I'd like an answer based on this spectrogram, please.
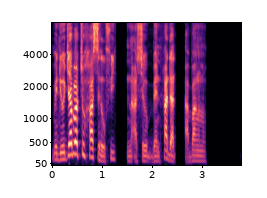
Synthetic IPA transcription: mɪ̃˨dɪ˨ɔ˨d͡ʑa˦ba˦tʰʊ˦ha˦sɛ˨fi˦ | nã̰˨ʔa̰˨ɕɛ˨bɛ̃˨nha˦da˨d̚a̰˨bã˦ŋnʊ̃˦

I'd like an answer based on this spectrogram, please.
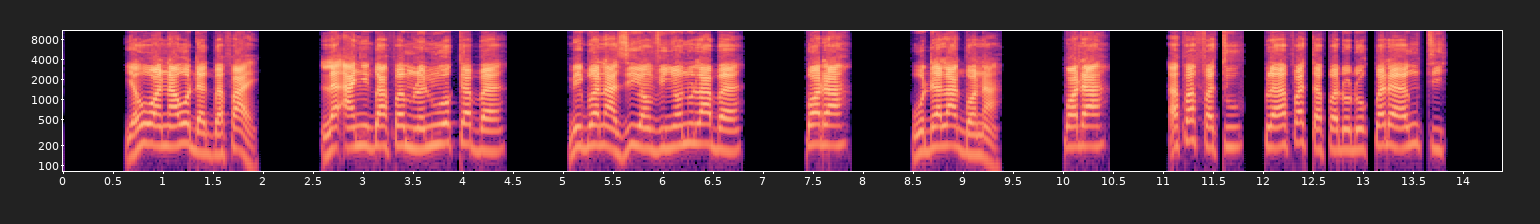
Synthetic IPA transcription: je˨ɦo˦wa˦nã˦wo˦ɖɛ˨ɡ͡bɛ˨ɸa˦ɛ̰˨ | lɛ˨ʔa˨ɲĩ˦ɡ͡ba˦ɸɛ˦mlɛ̃˨nũ˦wo˦kɛ˦bɛ˦ | mĩ˦ɡ͡blɔ˦nã˨zi˦jɔ̃˨mvi˨ɲɔ̃˦nũ˦la˦bɛ˦ | k͡pɔ˦ɖa˦ | wo˨ɖɛ˦la˦ɡ͡bɔ˨nã̰˨ | k͡pɔ˦ɖa˦ | ɛ̰˦ɸɛ˦ɸɛ˨t̪u˦k͡plɛ˦ɛ˦ɸɛ˦t̪ɛ˨ɸɛ˨ɖo˨ɖo˨k͡pɛ˦ɖɛ˦ɛ˦ŋũ˦t̪i˦

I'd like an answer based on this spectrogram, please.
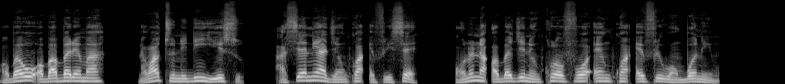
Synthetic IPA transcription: ɔ˨bɛ˦wʊ˦ʔɔ̰˨ba˦bæ˦ɾe˦mã˦ | nã˨wã˦tʰʊ̃˨nɪ̃˨dĩ˦je˦sṵ˨ | a̰˨sɪ˦ɛ˦nɪ̃˦a˨d͡ʑɪ̃˨ŋ̩˨kʷã˦ʔæ˨fɾi˨sɛ˦ | ɔ˨nʊ̃˦nã˨ʔɔ˨bɛ˦d͡ʑɪ˦nɪ̃˨ŋ̩˨kʰʊ˦ɾɔ˦fʊ˦ɔ˦ʔɛ̃˦ŋ̩˦kʷʰã˦ʔæ˦fi˦ɾi˦˨wɔ̃˨m̩˨bɔ˦nɪ̃˨m˨

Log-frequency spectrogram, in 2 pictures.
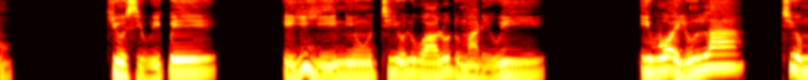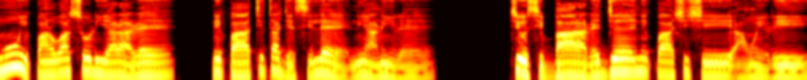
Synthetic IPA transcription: ki˦o˧si˨wi˨˦k͡pe˦ | e˨ji˨˦˨ji˨˦nĩ˧o˧ũ˧ti˦o˧lu˦wa˧o˧lo˦dũ˦˨mã˨˧ɾe˨˦wi˦ | i˨wɔ˧i˨lũ˨˦la˦ | ti˦o˧mũ˦i˦˨k͡pã˨˧ɾ̃ũ˧wa˦so˦ɾi˦a˧ɾa˧˨ɾɛ˧ | nĩ˦k͡pa˧ti˦ta˦˨d͡ʒɛ˨si˨˦lɛ˦˨nĩ˨˦a˦˨ɾ̃ĩ˦ĩ˨ɾɛ˨˧˦ | ti˦o˧si˨ba˧˦a˧ɾa˨ɾɛ˨˦d͡ʒɛ˦nĩ˦k͡pa˧ʃi˦˨ʃe˧a̰˨w̃ɔ̃˧˨i˨ɾe˧

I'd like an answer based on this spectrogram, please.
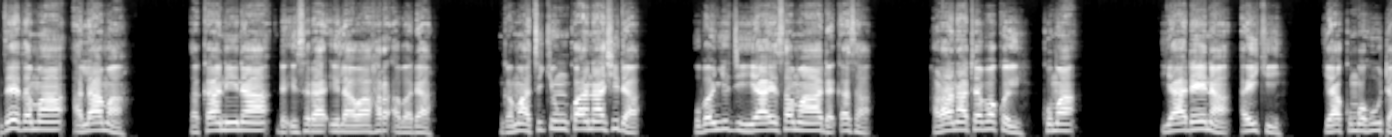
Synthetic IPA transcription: ze˦˨zɐ˦ma˦ʔa˨laː˦maː˨ | sʼɐ˨kaː˦niː˦naː˦da˨ʔɪ˨s̬ɾaː˦ʔiː˦la˨waː˦ɦa˦rʔa̰˨bɐ˨da˦˨ | ɡɐ˨ma˦˨t͡ʃɪ˦kʲɪ˦ŋkʷaː˦naː˦ʃ̬ɪ˦da˨ | ʔʊ˨bɐ˦ŋɡʲɪ˦d͡ʒiː˨jaː˦ji˦sɐ˦ma˨da˨kʼɐ˦s̬aː˦˨ | ʔa˨ɽaː˦naː˦ta˦bɐ˦kʷa˨jkʷʊ˦ma˦ | jaː˦da˦jna˨ʔa˦jkʲiː˨ | jaː˦kʷʊ˦ma˦ɦuː˦taː˨

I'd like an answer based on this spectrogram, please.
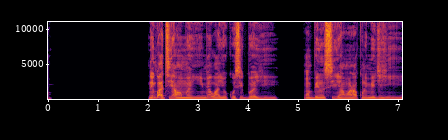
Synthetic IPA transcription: nĩ˨˦ɡ͡ba˦˨tʰi˨˦a˦˨w̃ɔ̃˧mɔ̃˧e˨j̃ĩ˨˦mɛ̃˦˨wa˨˦jo˨˦ku˦˨si˦˨ɡ͡bɔ˨˦ɛ˦˨ji˨˦ | w̃ʔɔ̃˦bĩ˧ñũ˦si˦a˦˨wɔ̃˧a˧ɾa˦kũ˧ɾ̃ĩ˧me˦d͡ʒi˦˨ji˨˦

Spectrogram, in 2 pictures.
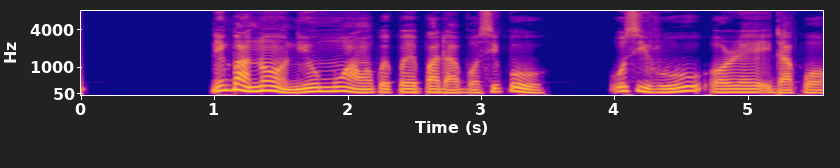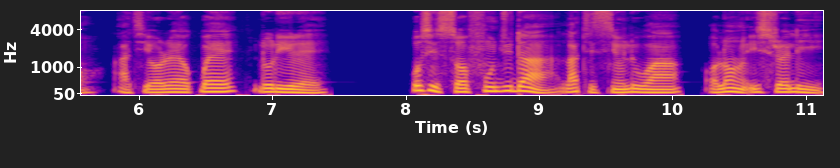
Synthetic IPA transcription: nĩ˦ɡ͡ba˦˨nãː˦˨nĩ˨˦o˦mũ˦a˦˨w̃ɔ̃˧k͡pɛ˧k͡pɛ˧k͡pa˧da˨bɔ˨si˨˦k͡po˦˨ | o˦si˦˨ɾu˨˦ɔ˧ɾɛ˧ḭ˨da˨k͡pɔ˨a˨ti˧ɔ˧ɾɛ˧ɔ˧k͡pɛ˦lo˦ɾi˦˨ɾɛ˨ | o˦si˦˨sɔ˧fũ˦d͡ʒu˦da˦˨la˦ti˧sĩ˧˦o˧lu˦wa˧ɔ̰˧lɔ˦ɾũ˧ʔi˦sɾɛ˧li˦˨

